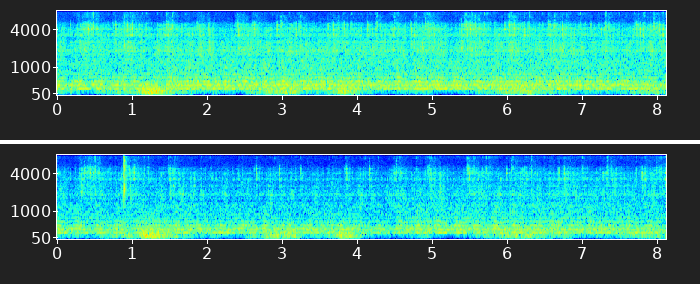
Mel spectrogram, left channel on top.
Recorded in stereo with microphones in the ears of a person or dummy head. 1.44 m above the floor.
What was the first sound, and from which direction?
A finger snap, 50° right (ahead or behind).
